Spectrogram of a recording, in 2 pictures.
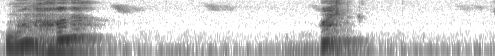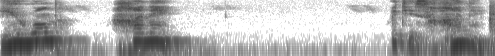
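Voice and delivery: put-on halting English with a light Russian accent; mock Russian accent. Retelling the Russian au pair offering honey, Russian-accented English. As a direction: repeat honey with a Russian lilt, puzzled. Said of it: "elle me fait".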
